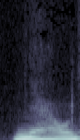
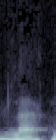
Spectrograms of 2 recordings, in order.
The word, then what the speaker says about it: nhạo: Nhạo dục kiến sa môn, đây là chữ lạc nữa, mình đọc là chữ nhạo.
